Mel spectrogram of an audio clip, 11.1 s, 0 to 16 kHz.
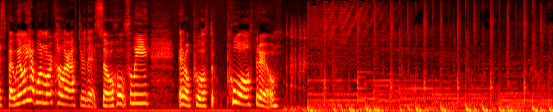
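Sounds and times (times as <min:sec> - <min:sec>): background music: 0:05.6 - 0:11.0.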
